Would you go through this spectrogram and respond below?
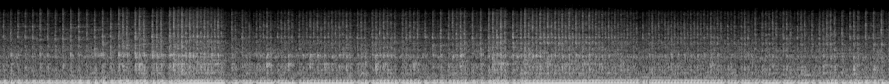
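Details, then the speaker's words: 1947 Chrysler, an old junker revived and started for a drive: low, steady idle with an even beat and no knocks or rattles; judged a good runner, idling smoothly, though the clutch is suspected seized. "It should uh just start at idle pretty good. Dangerous there. Sits down there. Nice. >> Good runner."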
